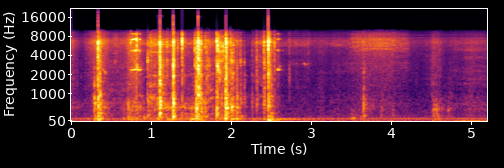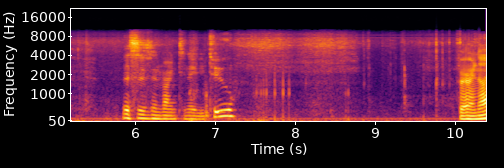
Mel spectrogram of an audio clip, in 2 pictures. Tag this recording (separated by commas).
Speech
